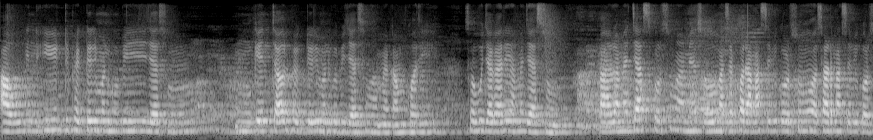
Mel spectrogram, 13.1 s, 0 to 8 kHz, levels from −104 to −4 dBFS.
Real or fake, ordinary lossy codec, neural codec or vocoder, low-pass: real; none; none; 7.2 kHz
